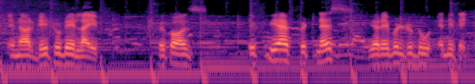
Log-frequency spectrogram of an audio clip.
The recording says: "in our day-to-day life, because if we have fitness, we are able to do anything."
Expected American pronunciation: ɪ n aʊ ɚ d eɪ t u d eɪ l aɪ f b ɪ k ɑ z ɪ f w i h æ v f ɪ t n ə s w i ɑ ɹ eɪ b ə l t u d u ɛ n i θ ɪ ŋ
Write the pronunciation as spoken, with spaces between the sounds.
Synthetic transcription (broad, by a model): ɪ n aʊ ɚ d eɪ t u d eɪ l aɪ f b ɪ k ɑ z ɪ f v i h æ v f ɪ t n ə s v i ɑ ɹ eɪ b ə l t u d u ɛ n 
